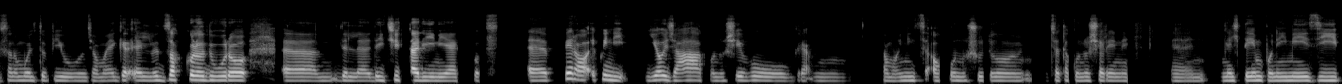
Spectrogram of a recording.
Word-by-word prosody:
sono 185 -1 -5
molto 185 0 -3
più, 175 -2 -4
diciamo 170 0 -7
è 175 0 -5
che 195 - +1
è 185 - +1
lo 185 0 -1
zoccolo 210 0 +6
duro, 190 -1 +5 0.4
uhm, 175 -1 -1
del 180 -2 -2
dei 185 0 -1
cittadini, 180 -2 +4
ecco. 170 +1 -3 0.5
Ehm, 180 0 +1
però 250 -6 +6
e - - -3
quindi 200 -6 +1 0.2
io 205 +3 +4
già 190 +1 +2
conoscevo, 175 -1 -3
gran 175 +1 -9
mhmm, 170 -1 -14 0.3
diciamo, 170 -1 -7
ho - - -8
iniz 180 0 -3
ho - - -2
conosciuto 180 0 -4
ho 175 -1 -2
iniziato 175 +1 -8
a - - -16
conoscere 175 0 -2
ne 170 0 -5 0.5
ehm, 165 0 -8
nel 175 -1 -2
tempo, 185 0 +1
nei 180 0 +1
mesi, 180 0 +1
180 Hz, 175 wpm, -24 LUFS, 175-185 Hz, 0.5 s, zoccolo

